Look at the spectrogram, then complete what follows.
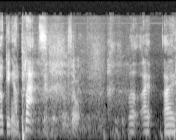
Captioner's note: laughter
